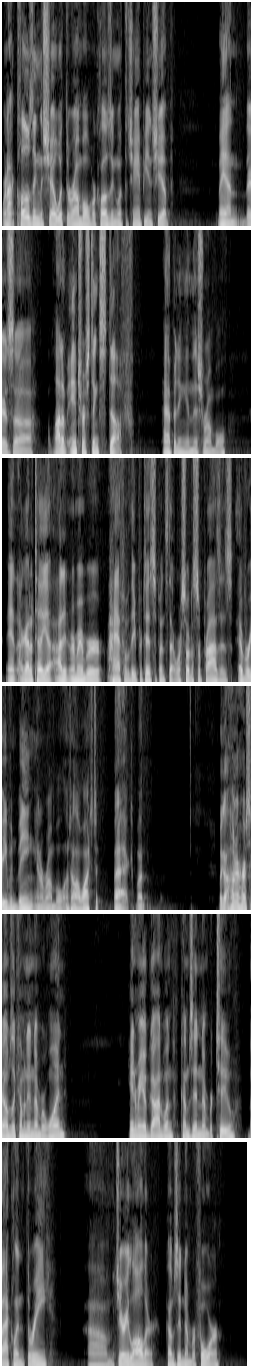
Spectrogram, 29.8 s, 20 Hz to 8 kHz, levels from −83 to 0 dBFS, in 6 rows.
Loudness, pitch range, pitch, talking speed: -20 LUFS, 115-155 Hz, 135 Hz, 160 wpm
